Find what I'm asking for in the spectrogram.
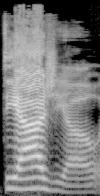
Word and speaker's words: Diageo: Diageo.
